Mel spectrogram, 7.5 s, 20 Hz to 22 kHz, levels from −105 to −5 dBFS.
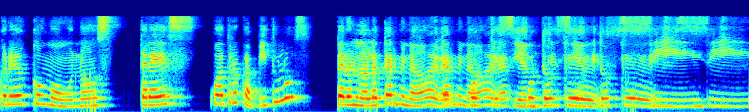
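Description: Speech recording with a doubled audio track from 4.40 s to the end: a second full-band copy of the speech enters abruptly, trailing the original by about half a second and sitting roughly 5 dB lower, with no decay or room colour. On a spectrogram every syllable pattern reappears as a fainter clone shifted right by that gap; the waveform shows overlapping envelopes. The likely cause is the audio being captured again through a slower path.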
